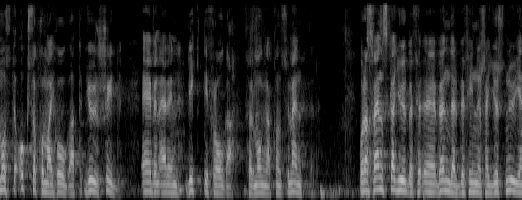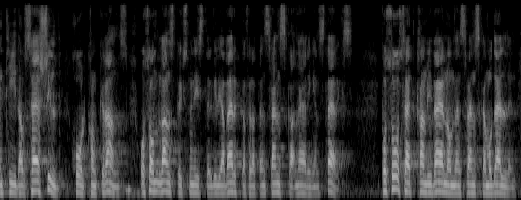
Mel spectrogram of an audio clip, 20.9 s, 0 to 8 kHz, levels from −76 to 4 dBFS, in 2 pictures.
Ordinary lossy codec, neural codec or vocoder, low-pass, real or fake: AAC, 32 kbps; none; 7.2 kHz; real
